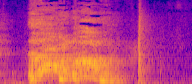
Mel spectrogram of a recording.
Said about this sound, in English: Oh, I hit recording and you start coughing.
